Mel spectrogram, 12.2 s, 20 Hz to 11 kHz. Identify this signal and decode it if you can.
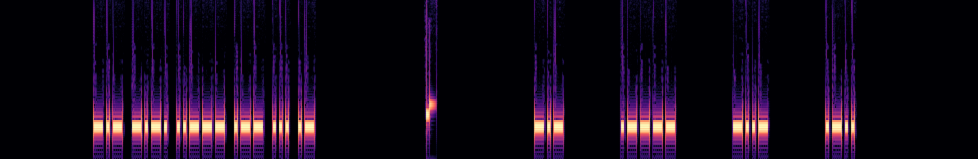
Morse code, heard as a keyed tone, about 31 wpm, spaced as for 18 wpm, 700 Hz. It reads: KC2WSA K1XL
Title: USA Call Signs - 6x Character Spacing - 30wpm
